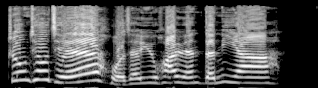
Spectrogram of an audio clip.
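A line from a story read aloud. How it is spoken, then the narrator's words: Shouting after someone. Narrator (Chinese): 杨永乐对着他的背影大喊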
